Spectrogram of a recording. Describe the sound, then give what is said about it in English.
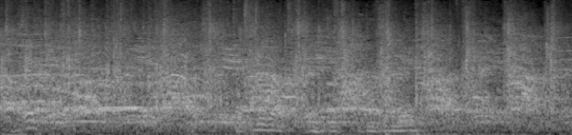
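A loud, dense crowd of fans in a show audience yelling and cheering continuously, many voices overlapping in a steady roar with occasional rising shouts throughout. “I think they're yelling that because they're all fans.”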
